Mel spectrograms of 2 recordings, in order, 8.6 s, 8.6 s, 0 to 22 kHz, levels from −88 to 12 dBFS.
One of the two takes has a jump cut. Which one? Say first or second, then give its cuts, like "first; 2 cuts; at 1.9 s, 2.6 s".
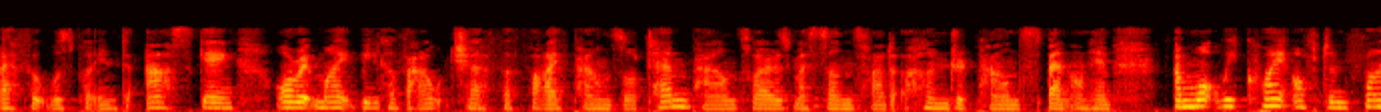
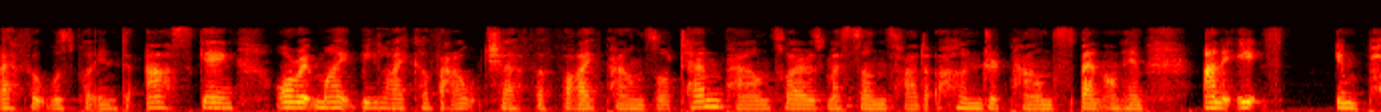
first; 2 cuts; at 2.4 s, 7.3 s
